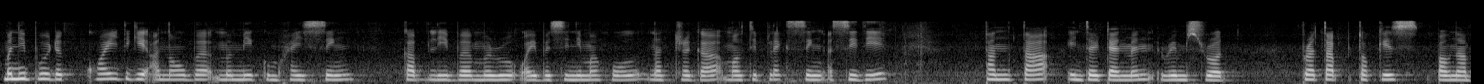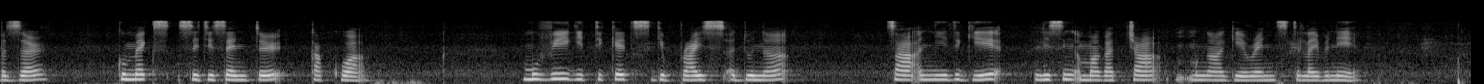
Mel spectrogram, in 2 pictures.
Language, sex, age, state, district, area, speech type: Manipuri, female, 18-30, Manipur, Senapati, urban, spontaneous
